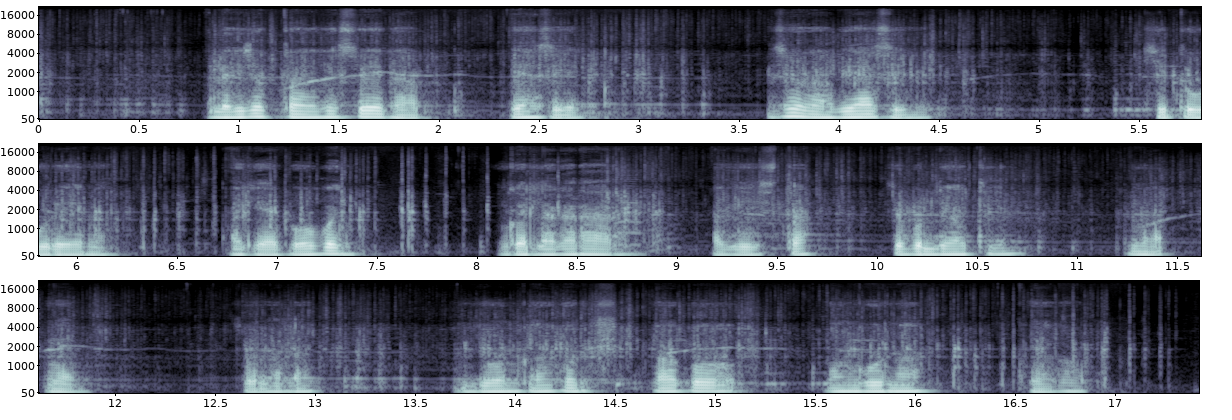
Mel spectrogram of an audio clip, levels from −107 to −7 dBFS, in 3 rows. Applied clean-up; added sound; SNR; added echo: neural mask model RNNoise.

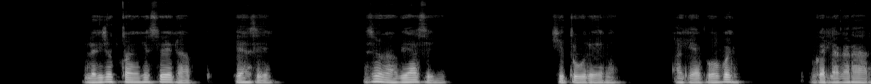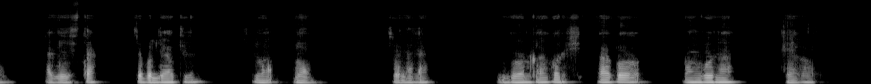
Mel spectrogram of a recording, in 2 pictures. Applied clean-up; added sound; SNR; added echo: neural mask model Resemble Enhance denoiser.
